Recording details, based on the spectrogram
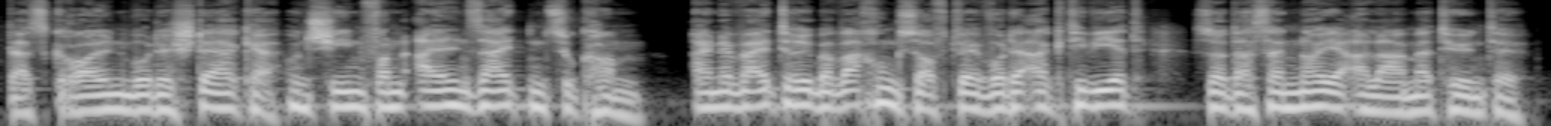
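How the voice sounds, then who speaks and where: Breathy male audiobook narrator. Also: lowish voice, fairly bright tone, no echo, studio quality. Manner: measured, tense storytelling.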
